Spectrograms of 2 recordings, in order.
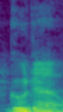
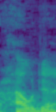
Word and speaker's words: Gouda: You're talking about Jarlsberg, Emmentaler, Gouda, or Gouda, that's how they pronounce it in the Netherlands.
